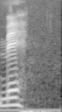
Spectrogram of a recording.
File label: water monster, cheyenne language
